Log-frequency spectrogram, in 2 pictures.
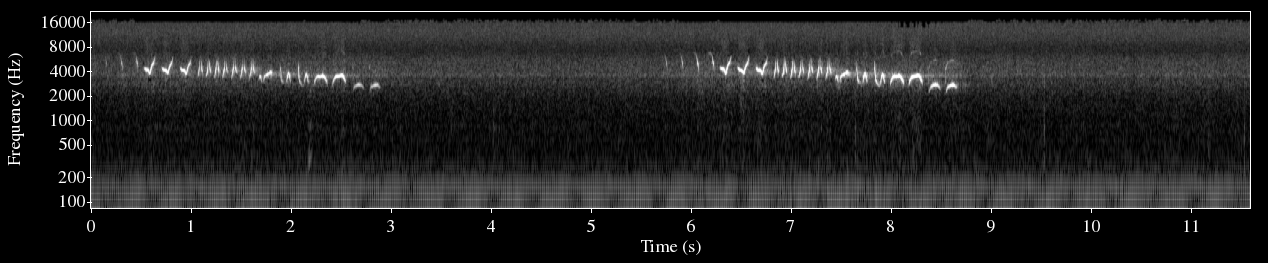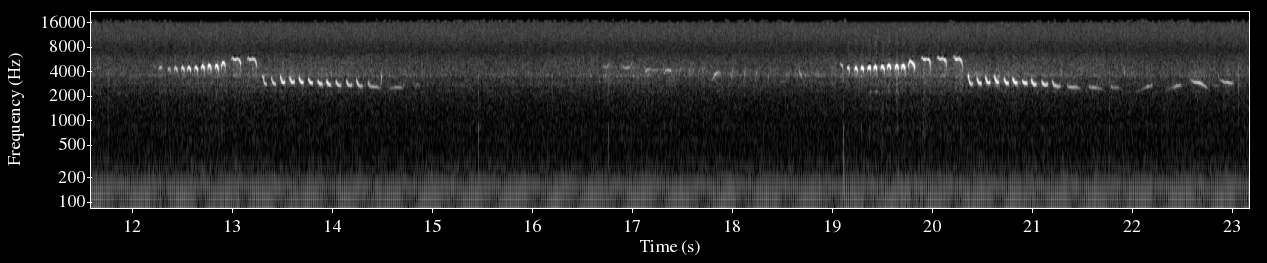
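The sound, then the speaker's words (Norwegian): A bluethroat sings in four separate bursts of high, varied trills and chirps, each a few seconds long with pauses between, fairly faint against a steady low background hum. “Det er den vakre og varierte sangen som har gitt blåstrupen alle disse tilnavnene.”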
